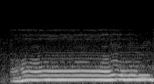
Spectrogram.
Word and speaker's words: Om: It's pronounced Om, and if you just want to repeat after me, Om, Tare, Tutare, Ture, Soha.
